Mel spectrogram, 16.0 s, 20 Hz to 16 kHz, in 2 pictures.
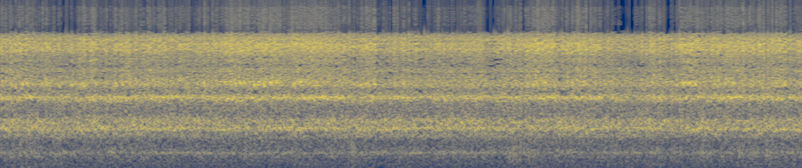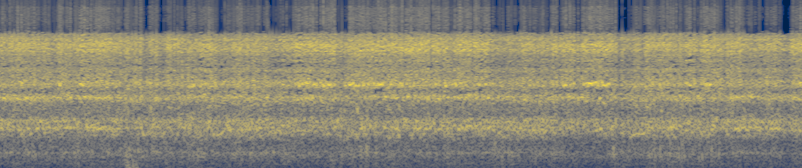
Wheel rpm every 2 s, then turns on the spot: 230, 230, 230, 240, 230, 210, 220, 220.
none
